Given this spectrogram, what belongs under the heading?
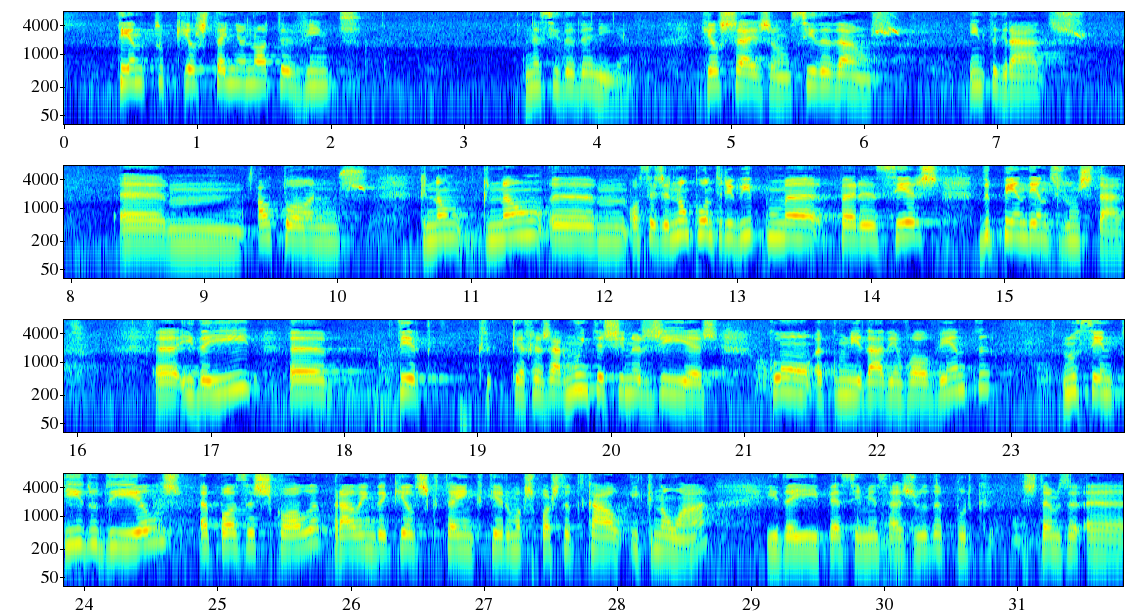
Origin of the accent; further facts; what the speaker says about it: Bombarral, Leiria, Portugal; venho do Oeste, venho de Bom Barral, sou professora de Educação Especial há alguns anos.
